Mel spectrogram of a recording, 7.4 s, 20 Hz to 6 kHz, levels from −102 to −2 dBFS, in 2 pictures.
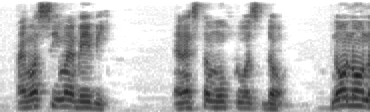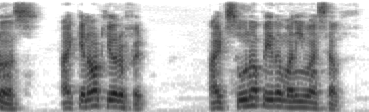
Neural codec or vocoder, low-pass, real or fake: none; 5.4 kHz; real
